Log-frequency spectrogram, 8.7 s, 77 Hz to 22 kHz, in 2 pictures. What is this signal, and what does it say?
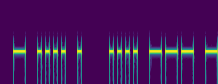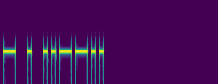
Morse code, heard as a keyed tone, about 15 wpm, 700 Hz. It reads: THE HOME?
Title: Sentences from Top 1300 Words 15wpm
